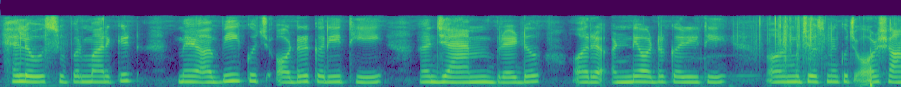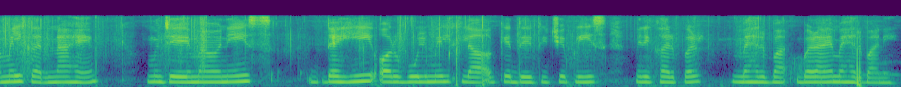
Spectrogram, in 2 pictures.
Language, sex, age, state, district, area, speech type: Urdu, female, 18-30, Telangana, Hyderabad, urban, spontaneous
